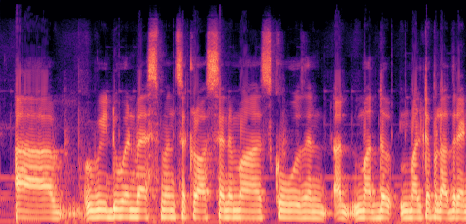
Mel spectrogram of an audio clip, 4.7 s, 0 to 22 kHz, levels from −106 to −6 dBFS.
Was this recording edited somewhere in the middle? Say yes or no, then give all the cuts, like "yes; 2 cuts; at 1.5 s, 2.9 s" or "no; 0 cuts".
no; 0 cuts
